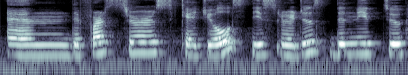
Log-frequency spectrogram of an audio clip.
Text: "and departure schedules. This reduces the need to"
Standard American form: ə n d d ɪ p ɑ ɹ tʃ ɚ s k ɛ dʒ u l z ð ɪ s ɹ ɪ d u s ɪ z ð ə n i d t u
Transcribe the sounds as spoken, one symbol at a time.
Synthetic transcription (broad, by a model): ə n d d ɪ f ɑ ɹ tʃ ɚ s k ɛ dʒ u l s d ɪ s ɹ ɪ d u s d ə n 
